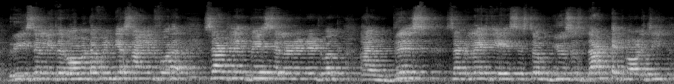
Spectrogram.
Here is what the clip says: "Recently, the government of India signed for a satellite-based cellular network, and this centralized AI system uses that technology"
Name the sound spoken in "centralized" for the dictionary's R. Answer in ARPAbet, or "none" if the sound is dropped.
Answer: none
